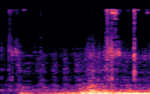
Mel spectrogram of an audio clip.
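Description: The diesel engine of a Nissan Note cranks and catches, the noise building into a low, steady running rumble at close range, with a brief metallic jingle early on.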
